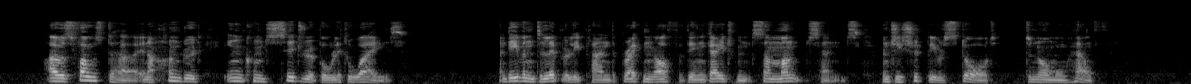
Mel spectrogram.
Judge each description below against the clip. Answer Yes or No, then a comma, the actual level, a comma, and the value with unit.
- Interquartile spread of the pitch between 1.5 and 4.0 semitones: No, average, 4.9 semitones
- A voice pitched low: Yes, low, 125 Hz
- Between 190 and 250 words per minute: No, average, 160 wpm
